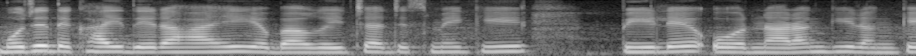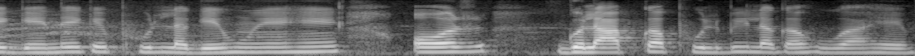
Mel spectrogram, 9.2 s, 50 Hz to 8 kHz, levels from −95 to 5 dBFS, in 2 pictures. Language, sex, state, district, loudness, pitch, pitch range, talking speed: Hindi, female, Uttar Pradesh, Budaun, -18 LUFS, 210 Hz, 195-220 Hz, 190 wpm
